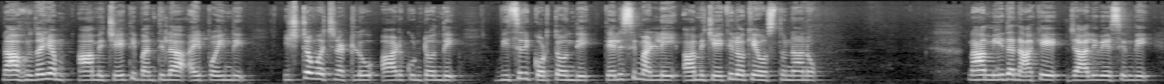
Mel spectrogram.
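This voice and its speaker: A woman narrating a novel in a steady, measured audiobook reading. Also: medium pitch.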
